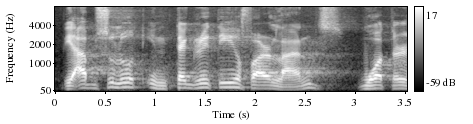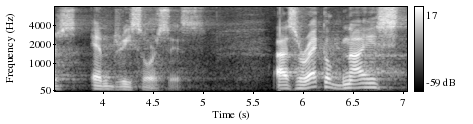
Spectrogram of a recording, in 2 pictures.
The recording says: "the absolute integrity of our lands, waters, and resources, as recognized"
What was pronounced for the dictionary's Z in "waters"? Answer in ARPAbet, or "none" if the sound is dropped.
S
